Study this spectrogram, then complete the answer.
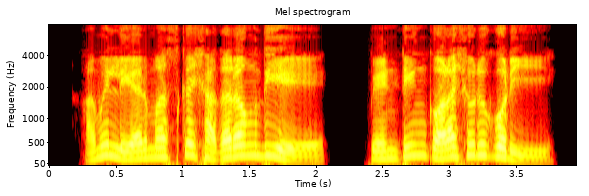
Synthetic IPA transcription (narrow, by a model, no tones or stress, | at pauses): amilejaɾmaskeʃad̪ʱaɾoŋd̪ije | peɳʈiŋkɔɾaʃuɾukoɾi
